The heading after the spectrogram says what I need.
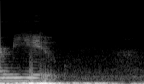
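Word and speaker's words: μ: something like this it's it the Greek letter mu or mu X all right so I'm just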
